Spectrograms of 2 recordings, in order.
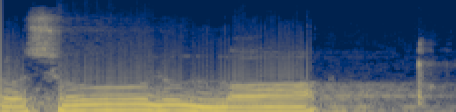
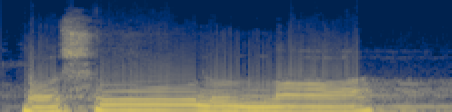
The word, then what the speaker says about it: রাসুলুল্লাহ: যাই লামে ধরছে এইযে আল্লাহ শব্দের ডাইনে জবর অথবা পেশ হলে এলাম পুর হবে মানে ল হবে উচ্চারণ লাম লাম পেশ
